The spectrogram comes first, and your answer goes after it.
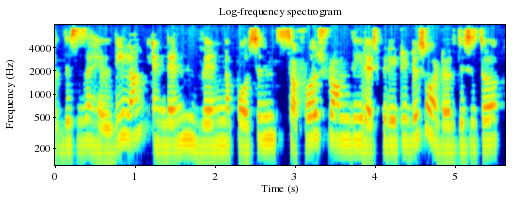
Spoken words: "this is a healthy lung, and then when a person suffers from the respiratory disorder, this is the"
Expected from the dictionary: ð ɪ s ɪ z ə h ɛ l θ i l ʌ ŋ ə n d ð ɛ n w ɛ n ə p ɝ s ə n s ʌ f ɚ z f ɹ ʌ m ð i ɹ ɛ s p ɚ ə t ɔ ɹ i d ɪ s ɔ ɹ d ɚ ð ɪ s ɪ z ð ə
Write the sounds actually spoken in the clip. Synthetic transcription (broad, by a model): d ɪ s ɪ z ə h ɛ l t i l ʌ ŋ ə n d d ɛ n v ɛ n ə p ɝ s ə n s ʌ f ɚ z f ɹ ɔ m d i ɹ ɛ s p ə t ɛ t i d ɪ s ɔ ɹ d ɚ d ɪ s ɪ z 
